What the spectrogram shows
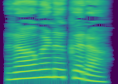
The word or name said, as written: ರಾವಣಕರ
